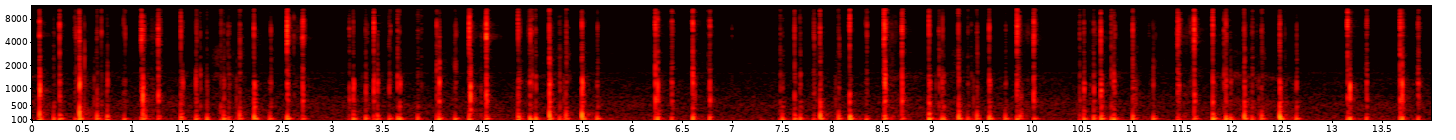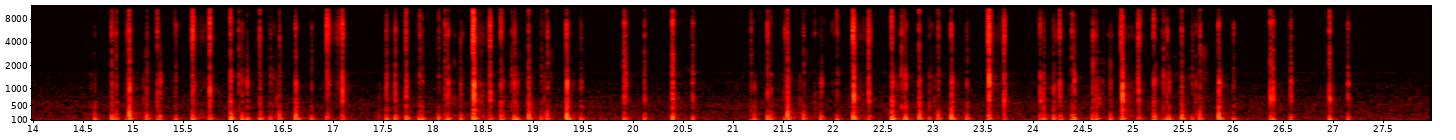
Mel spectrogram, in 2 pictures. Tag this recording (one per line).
typing
keys
computer
typewriting
writing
